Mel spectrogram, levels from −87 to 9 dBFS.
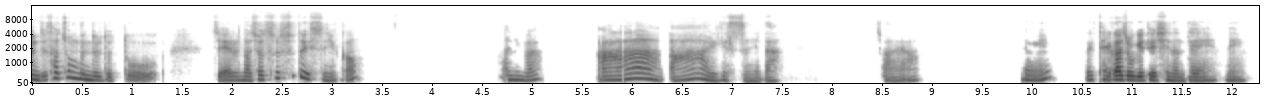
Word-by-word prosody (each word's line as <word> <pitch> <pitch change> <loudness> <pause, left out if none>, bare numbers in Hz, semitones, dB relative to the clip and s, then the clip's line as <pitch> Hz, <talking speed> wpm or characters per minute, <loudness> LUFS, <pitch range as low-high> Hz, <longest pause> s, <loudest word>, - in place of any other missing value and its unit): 이제 195 -4 +3
사촌분들도 230 - +2
또 - - -4 0.6
이제 - - -2
애를 175 0 -1
낳으셨을 200 +10 -1
수도 345 +2 0
있으니까. 185 -6 -3 1.4
아닌가요? 195 - -2 0.5
아. 205 +3 +3
아 205 +8 -1
알겠습니다. 155 -4 -5 0.9
좋아요. 80 +4 -7 1.0
네. 90 -1 0 0.3
그 190 - -1
대가족이 195 -2 +7
되시는데. 165 -1 +1
네. 170 -2 -5
180 Hz, 230 characters per minute, -27 LUFS, 165-205 Hz, 1.4 s, 대가족이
